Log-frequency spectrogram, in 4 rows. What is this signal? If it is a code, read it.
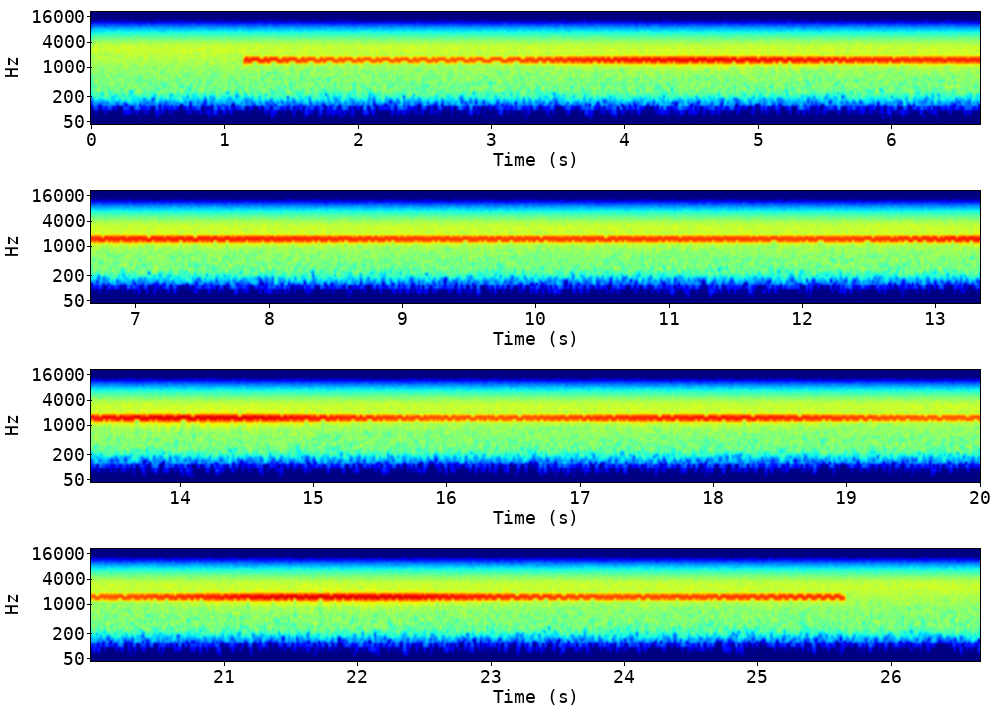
NAVTEX (SITOR-B), 100 baud, 170 Hz shift, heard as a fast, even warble, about 1500 Hz centre, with fading. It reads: VOHU BUYB KGTK MANP LPRE SFIK WNGW MUJX DSDB VHMF RTFD ELBY WHBG AAAJ UWFT GJXY JZEO AZIH ZKML UXCG GCOH GJHW VBVZ FCRT KBWO PTWB UYUP SLUD ZKOJ HDNZ JIAC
